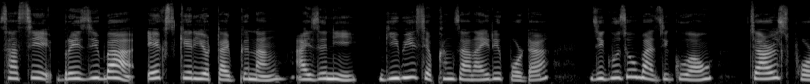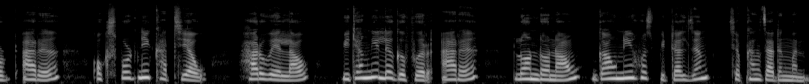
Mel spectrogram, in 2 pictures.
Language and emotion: Bodo, neutral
